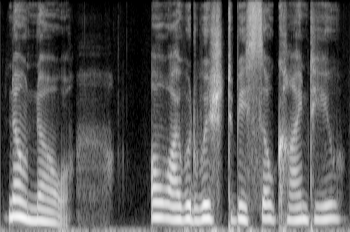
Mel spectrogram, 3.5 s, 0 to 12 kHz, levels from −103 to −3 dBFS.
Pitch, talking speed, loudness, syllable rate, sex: 190 Hz, 205 wpm, -16 LUFS, 4.7 syllables/s, female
